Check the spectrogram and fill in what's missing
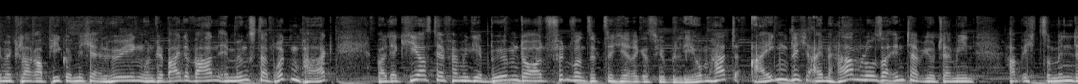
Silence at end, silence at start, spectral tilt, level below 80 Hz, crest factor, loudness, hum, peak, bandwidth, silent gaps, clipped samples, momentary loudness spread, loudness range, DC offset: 0 s; 0 s; -6 dB/octave; -40 dBFS; 16 dB; -21 LUFS; none; -6 dBFS; 10.5 kHz; none; under 0.1%; 4 LU; 1 LU; under 0.1%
